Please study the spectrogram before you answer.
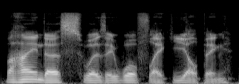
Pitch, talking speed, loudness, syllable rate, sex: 90 Hz, 150 wpm, -17 LUFS, 4.4 syllables/s, male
